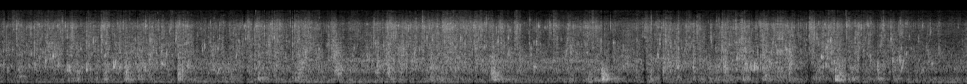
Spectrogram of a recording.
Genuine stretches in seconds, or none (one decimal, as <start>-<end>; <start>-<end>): 0.0-5.9; 6.5-9.7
